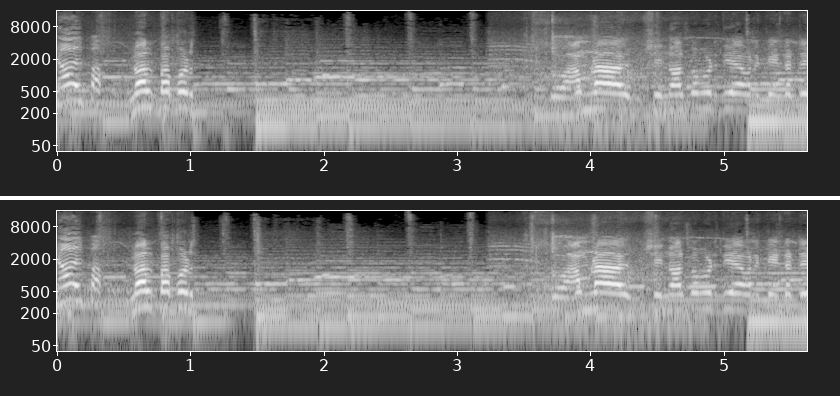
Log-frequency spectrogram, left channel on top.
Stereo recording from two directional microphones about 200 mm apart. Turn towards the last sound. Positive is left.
turn(degrees=0)  # may be behind; listen again after turning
